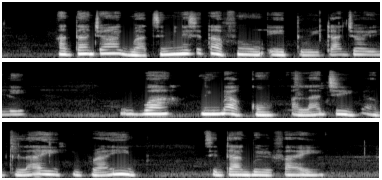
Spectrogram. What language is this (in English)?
Yoruba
